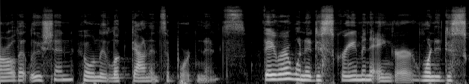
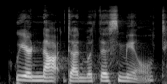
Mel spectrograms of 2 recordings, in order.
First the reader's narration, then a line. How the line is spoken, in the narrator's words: Tamlin snarled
